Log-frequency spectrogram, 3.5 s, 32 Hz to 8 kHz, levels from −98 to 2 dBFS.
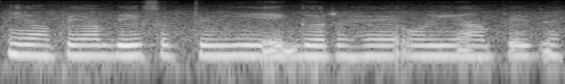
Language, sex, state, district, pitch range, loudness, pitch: Hindi, female, Haryana, Rohtak, 200-205 Hz, -14 LUFS, 205 Hz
